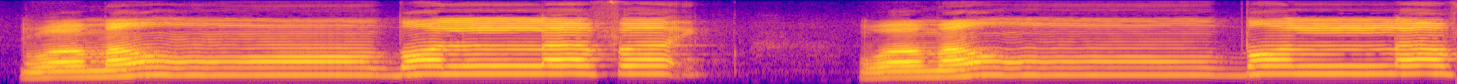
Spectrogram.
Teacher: nun mati bertemu dengan dad cara bacanya samar didengungkan siap-siap ke huruf dadnya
